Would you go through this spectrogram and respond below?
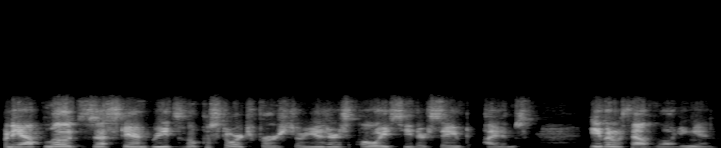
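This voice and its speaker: A man's voice: medium pitch, moderate pace, fairly bright tone, slightly rough, highs cut off. A man giving a methodical, explanatory technical walkthrough as a student developer, in a semi-scripted presentation style.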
